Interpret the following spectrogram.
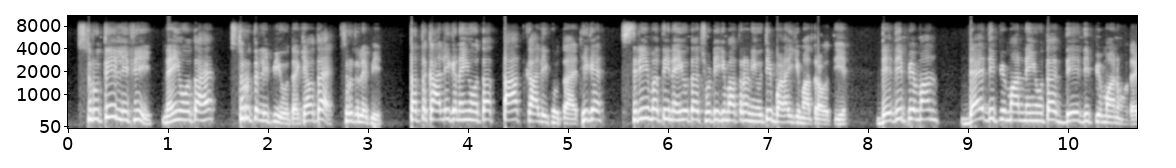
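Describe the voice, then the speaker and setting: A young adult man with an extremely high-pitched voice, recorded dry, runs an exam-prep spelling lesson. He drills his students by repeating each word and asking "what does it become".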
